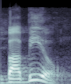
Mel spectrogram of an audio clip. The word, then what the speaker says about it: Babil: Mani zarat babil now it's interesting that the his ancient pronunciation at least of this zigarette is babil and Hebrew is bavel and you look at other languages and it's the same but it's translated into English through the Greek which is babylone or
